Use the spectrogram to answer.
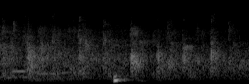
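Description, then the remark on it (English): An audience claps together in a steady, dense, soft patter, filling the whole moment without any speech. “that was a good place to clap, and everyone else will clap with you.”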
